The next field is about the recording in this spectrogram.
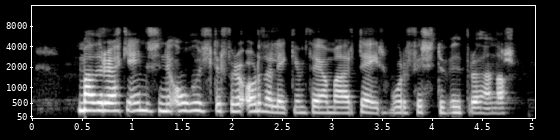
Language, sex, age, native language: Icelandic, female, 20-29, Icelandic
